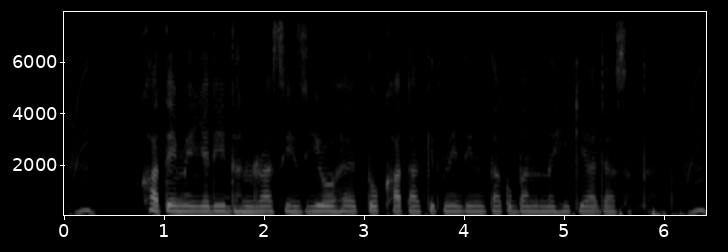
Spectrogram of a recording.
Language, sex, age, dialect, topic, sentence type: Hindi, female, 18-24, Garhwali, banking, question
